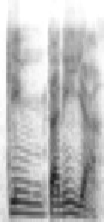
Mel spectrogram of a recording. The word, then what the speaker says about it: Quintanilla: Oh, Selena Quintanilla. That's There her you name. go. Yeah, that's right. How do you spell that? Quintanilla. Like tortilla.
